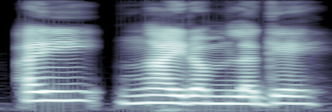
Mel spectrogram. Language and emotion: Manipuri, neutral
